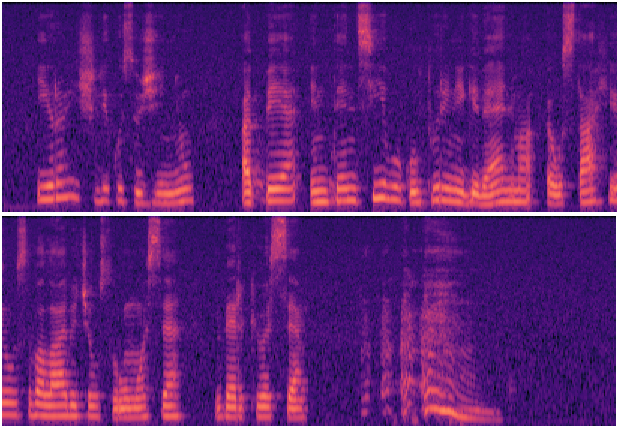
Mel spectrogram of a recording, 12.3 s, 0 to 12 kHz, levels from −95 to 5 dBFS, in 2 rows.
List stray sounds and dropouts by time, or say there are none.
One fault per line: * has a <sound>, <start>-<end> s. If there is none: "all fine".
* has a throat clearing, 9.7-11.2 s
